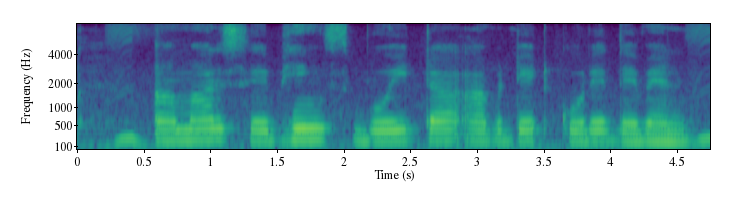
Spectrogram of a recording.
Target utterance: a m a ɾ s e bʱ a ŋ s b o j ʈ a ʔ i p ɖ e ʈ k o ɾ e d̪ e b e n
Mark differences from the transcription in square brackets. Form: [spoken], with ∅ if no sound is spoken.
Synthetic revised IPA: a m a ɾ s e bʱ [i] ŋ s b o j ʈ a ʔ [a] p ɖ e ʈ k o ɾ e d̪ e b e n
